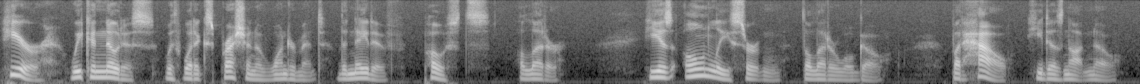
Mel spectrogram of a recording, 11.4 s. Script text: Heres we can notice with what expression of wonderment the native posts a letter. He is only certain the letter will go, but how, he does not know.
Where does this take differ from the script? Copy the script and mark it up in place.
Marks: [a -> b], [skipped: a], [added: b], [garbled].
[Heres -> Here] we can notice with what expression of wonderment the native posts a letter. He is only certain the letter will go, but how, he does not know.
